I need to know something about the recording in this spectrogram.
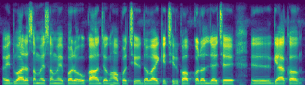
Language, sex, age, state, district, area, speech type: Maithili, male, 18-30, Bihar, Saharsa, rural, spontaneous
